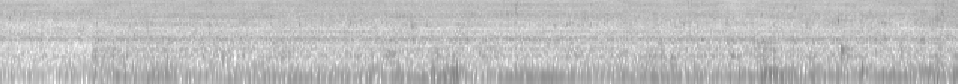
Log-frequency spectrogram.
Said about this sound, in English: So I'm going to go ahead and wash this off.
